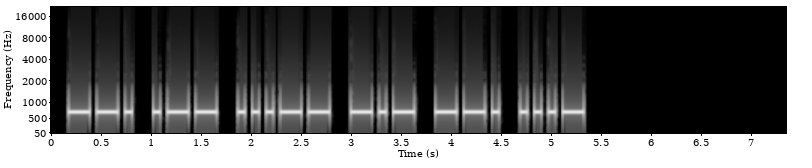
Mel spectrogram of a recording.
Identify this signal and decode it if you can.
Morse code, heard as a keyed tone, about 17 wpm, 700 Hz. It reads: GW3KGV
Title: Call Signs Repeated 3x - 17wpm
